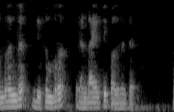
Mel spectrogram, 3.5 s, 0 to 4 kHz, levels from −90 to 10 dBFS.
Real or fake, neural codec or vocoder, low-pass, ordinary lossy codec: fake; codec, 16 kHz, 4 kbps, FreqCodec, smaller model; 3.6 kHz; MP3, 16 kbps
